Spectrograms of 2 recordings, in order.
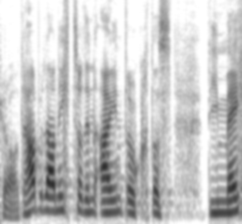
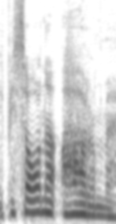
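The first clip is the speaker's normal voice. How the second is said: put-on, wallowing, self-pitying poor-me lament; 2 semitones lower, 8 dB quieter than usual. Voicing the inner voice of self-pity, with mock self-pity. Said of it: "Selbstmitleid so".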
